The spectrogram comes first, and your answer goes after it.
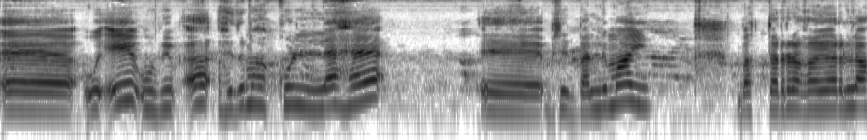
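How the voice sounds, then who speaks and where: Over a fair amount of background noise, a woman's voice comes through high-pitched. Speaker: home routine vlogger, mother. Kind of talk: casual voiceover narration.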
